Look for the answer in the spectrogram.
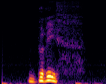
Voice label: "brief", Dutch

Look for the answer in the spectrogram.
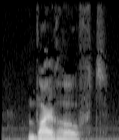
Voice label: "warhoofd", Dutch

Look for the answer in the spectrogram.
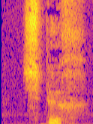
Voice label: "spuug", Dutch

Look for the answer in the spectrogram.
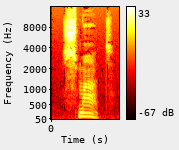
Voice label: "smaad", Dutch

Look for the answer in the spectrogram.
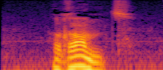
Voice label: "rand", Dutch

